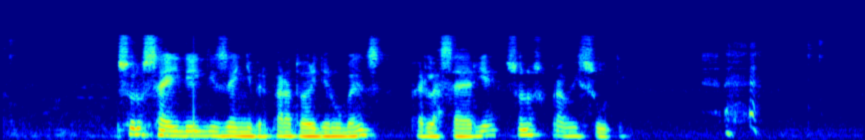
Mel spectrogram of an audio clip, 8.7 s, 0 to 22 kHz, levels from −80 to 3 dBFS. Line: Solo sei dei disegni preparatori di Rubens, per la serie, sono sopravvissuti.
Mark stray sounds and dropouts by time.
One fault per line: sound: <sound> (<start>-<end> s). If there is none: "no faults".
sound: laugh (7.0-7.6 s)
